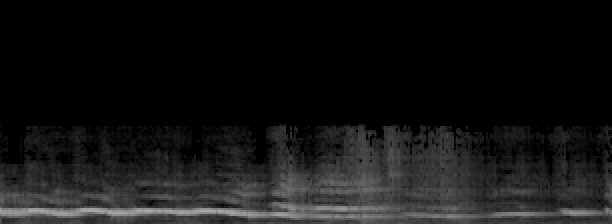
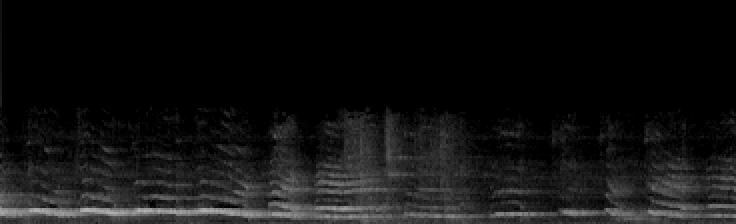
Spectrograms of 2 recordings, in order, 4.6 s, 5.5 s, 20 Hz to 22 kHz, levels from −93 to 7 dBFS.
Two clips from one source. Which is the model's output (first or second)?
first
